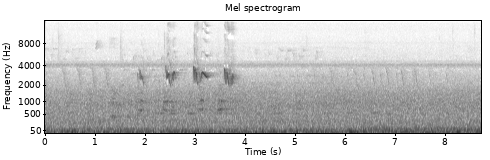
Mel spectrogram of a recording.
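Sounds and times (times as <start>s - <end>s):
low background noise: 0.0s - 8.7s
steady high whine: 0.0s - 8.7s
roadside hawk calling while being mobbed in humid tropical forest: 1.3s - 4.0s.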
